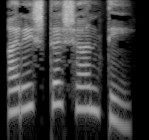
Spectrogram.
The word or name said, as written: ಅರಿಷ್ಟಶಾಂತಿ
